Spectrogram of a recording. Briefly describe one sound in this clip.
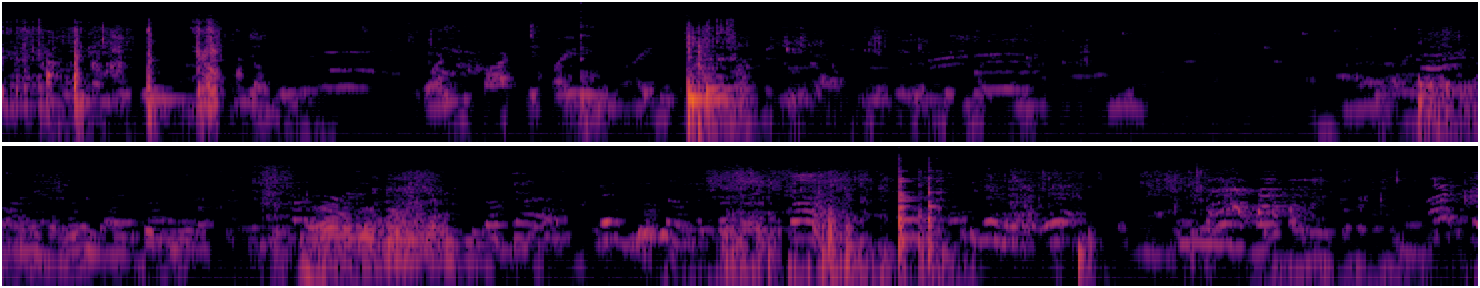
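Bricks clack and knock against each other.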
